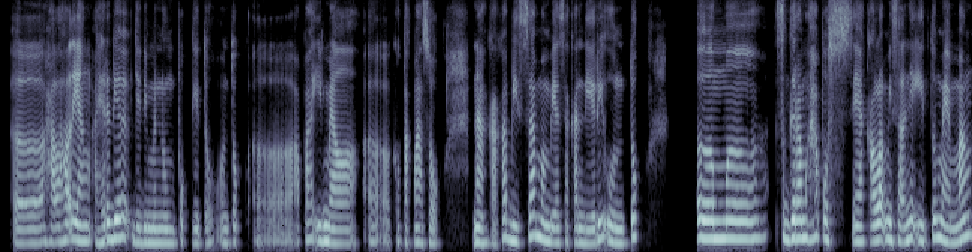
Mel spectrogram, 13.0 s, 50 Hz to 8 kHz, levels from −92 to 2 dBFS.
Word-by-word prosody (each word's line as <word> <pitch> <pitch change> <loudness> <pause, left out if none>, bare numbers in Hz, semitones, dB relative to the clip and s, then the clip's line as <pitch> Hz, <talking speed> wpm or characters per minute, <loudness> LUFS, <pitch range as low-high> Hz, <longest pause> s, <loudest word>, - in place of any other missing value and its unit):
eee, 160 +1 -3
hal-hal 175 +3 +1
yang 185 -3 +4
akhirnya 180 +5 +1
dia 220 +1 +6 0.2
jadi 170 0 -1
menumpuk 160 0 -3
gitu 160 +3 -9
untuk, 170 +1 -8
eee, - - -10
apa, 205 0 -6
email, 160 -5 +1 0.2
eee, 200 +3 -9
kotak 175 -3 -10
masuk. 165 -1 -4 0.4
Nah, 170 -2 +2
Kakak 210 +6 -3
bisa 180 +5 +1
membiasakan 170 -6 0
diri 160 +6 0
untuk, 180 +5 -1 0.7
eee, 215 -1 +7
me 215 0 +5 0.5
segera 215 -1 +3
menghapus 215 -1 -1
ya. 180 0 0
Kalau 185 +2 +4
misalnya 195 0 +1
itu 195 +2 -2
memang, 200 +4 +1
180 Hz, 140 wpm, -24 LUFS, 165-210 Hz, 0.7 s, eee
